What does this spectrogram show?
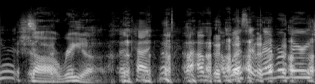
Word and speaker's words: Sharia: Sharia.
